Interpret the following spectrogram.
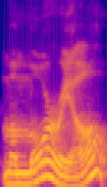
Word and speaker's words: memorial: And while the or said an or nothing here in memory, in memorial, we have a clear or vowel because the second syllable is stressed.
